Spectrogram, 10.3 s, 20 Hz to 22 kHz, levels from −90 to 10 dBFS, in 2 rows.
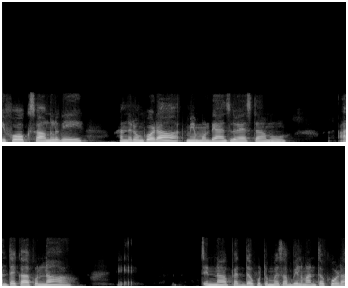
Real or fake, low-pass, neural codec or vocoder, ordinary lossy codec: fake; none; codec, 16 kHz, 1 kbps, X-Codec, HuBERT features, trained on LibriSpeech; none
